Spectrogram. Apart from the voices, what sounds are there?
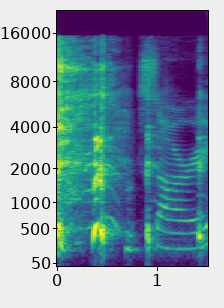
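cat coughing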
